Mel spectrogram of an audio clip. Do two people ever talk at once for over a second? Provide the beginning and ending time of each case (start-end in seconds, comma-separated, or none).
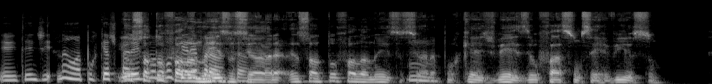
1.1-2.5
